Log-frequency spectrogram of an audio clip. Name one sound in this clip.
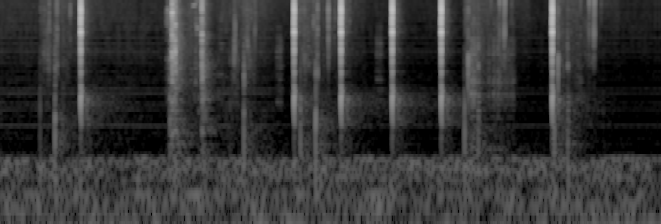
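A flashlight switch clicks on and off repeatedly.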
